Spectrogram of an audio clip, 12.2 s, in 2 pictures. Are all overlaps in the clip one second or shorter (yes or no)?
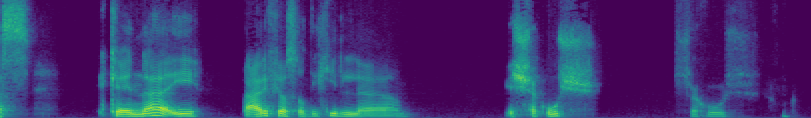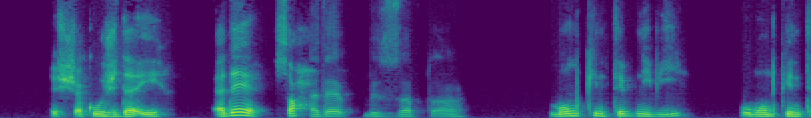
yes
